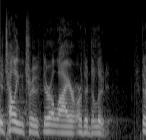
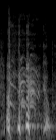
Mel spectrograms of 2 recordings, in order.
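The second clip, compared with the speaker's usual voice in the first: short laugh; 10 semitones higher than usual. Real, not acted. Laughing at awkward imagined exchange.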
